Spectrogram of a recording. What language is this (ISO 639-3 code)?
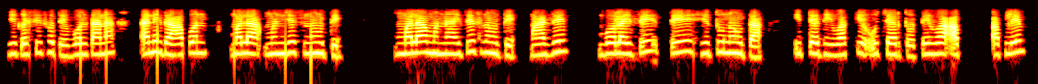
mar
